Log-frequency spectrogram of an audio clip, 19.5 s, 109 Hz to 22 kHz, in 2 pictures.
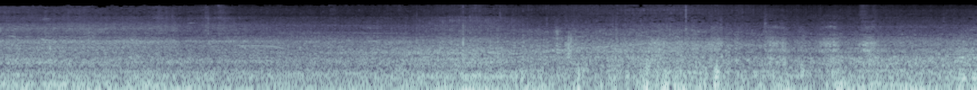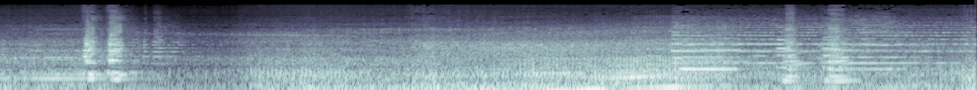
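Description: Scania truck diesel engines rumbling as the trucks pull away, the rumble swelling loudest as a Scania V8 tractor unit drives past close by. A short horn toot just past halfway, and a truck horn sounding again near the end.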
